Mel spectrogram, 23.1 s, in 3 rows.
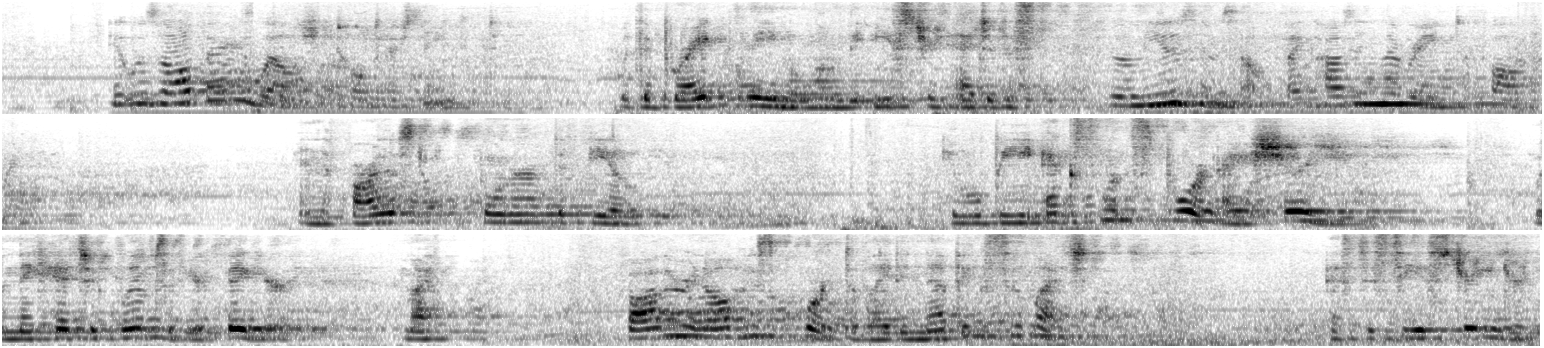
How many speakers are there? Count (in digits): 2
